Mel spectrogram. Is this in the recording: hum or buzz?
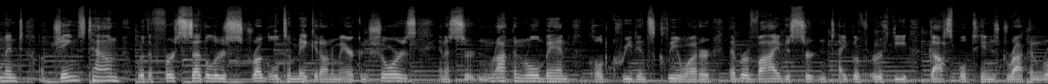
yes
